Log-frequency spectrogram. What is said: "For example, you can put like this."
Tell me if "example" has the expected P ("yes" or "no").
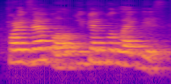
yes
